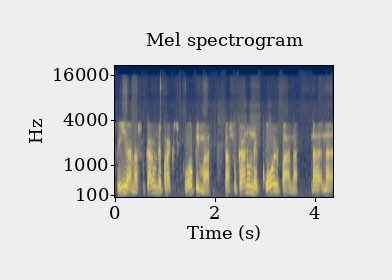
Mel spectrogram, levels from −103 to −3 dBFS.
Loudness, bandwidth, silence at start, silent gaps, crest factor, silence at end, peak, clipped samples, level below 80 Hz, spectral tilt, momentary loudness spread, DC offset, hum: -18 LUFS; 15.5 kHz; 0.05 s; none; 18 dB; 0 s; 0 dBFS; under 0.1%; -68 dBFS; -4.5 dB/octave; 6 LU; under 0.1%; none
